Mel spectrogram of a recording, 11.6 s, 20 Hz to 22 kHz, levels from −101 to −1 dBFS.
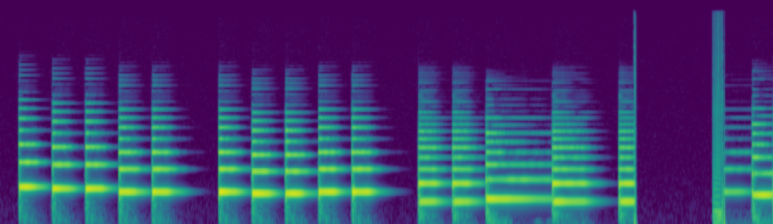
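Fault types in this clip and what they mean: Cable pulled and plugged in: from 9.52 to 10.87 s a live lead is yanked and reinserted, giving a pop, about 1.3 s of near silence, then roughly 0.15 s of 60 Hz mains buzz while only the plug tip makes contact, and a second pop as the sound returns.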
